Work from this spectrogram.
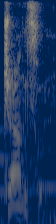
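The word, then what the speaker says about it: Johnsson: The rights to Ethan Sampson were traded for Andreas Janssen, or Johnson. From what I hear, he wants to have it pronounced like Americans.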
